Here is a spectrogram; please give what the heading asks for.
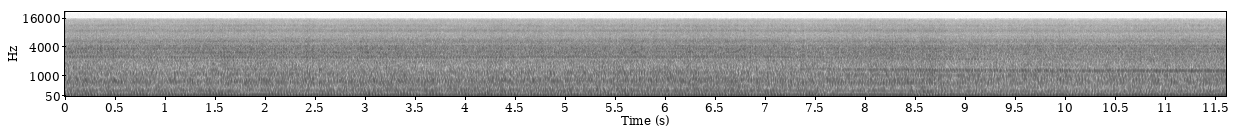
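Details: Brand-new Suzuki V-Strom DL650, comparison test ride against owner's white bike suspected of engine knock, camera on bike: even steady engine drone under way with wind rush, no ticking or knocking; normal engine sound.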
